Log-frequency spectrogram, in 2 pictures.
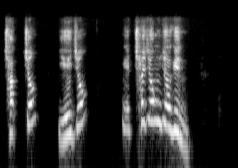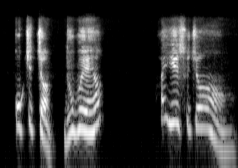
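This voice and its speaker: A man's voice: very high voice, very animated, slow, pauses often, dry recording, studio quality. A middle-aged man from South Korea preaching as a pastor, asking questions and answering them himself and drawing out words for emphasis. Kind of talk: sermon, Bible teaching to a congregation.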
